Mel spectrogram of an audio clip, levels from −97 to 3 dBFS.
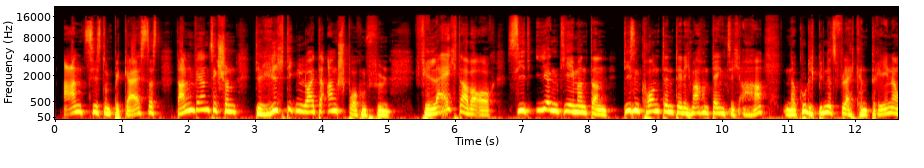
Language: German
